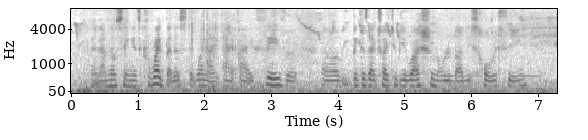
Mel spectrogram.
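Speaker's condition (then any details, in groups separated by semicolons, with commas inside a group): No condition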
